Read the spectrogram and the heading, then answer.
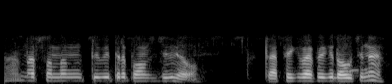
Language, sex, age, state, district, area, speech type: Odia, male, 30-45, Odisha, Puri, urban, conversation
